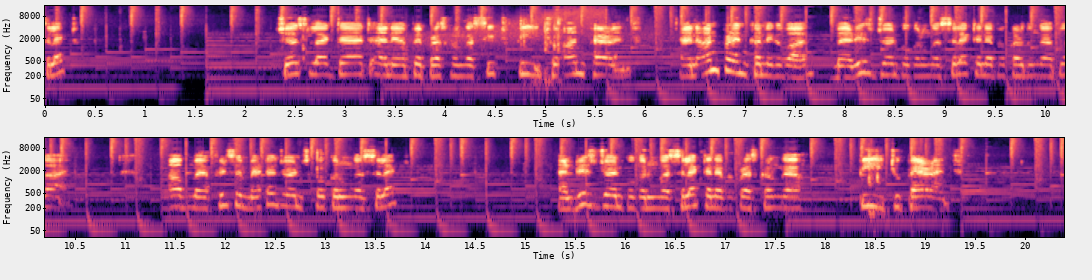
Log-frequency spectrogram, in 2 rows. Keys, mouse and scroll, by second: 1.1 click, 1.9 click, 2.8-3.1 scroll down 1, 3.2 middle click, 6.1 click, 11.7 click, 12.2 click, 12.6 click, 13.3 click, 14.1 click, 19.6 click, 20.0-20.3 scroll down 1.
